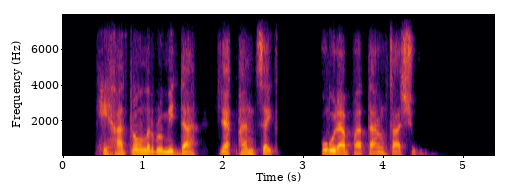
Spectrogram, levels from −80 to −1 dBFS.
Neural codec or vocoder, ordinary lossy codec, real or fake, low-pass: codec, 16 kHz in and 24 kHz out, 0.6 kbps, FocalCodec, streaming, 4096 codes; Opus, 32 kbps; fake; 7.2 kHz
